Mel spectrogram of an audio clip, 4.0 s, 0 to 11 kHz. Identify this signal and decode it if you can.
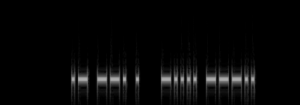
Morse code, heard as a keyed tone, about 28 wpm, 700 Hz. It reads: AGE 68
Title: Practice QSO - Exchange 3 - More Info - 28wpm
